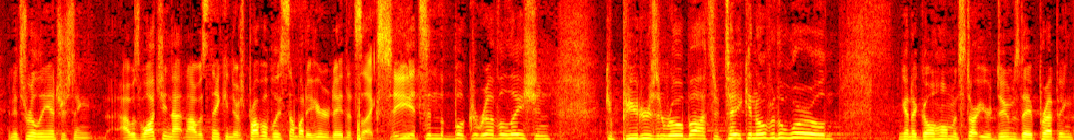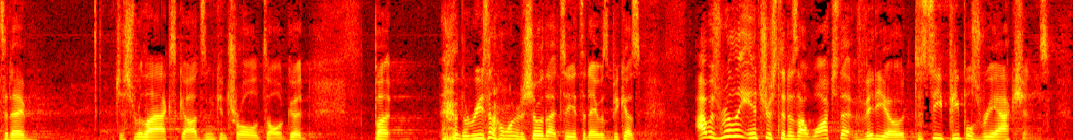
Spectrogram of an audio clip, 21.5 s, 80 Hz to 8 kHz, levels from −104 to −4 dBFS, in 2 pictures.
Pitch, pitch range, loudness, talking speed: 160 Hz, 145-200 Hz, -27 LUFS, 220 wpm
